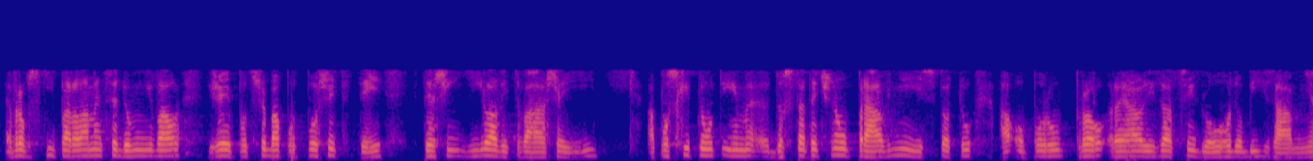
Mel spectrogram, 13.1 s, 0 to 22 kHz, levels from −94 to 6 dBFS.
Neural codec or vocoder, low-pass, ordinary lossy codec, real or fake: vocoder, 22.05 kHz, 80 mel bands, WaveNeXt; 3.6 kHz; none; fake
